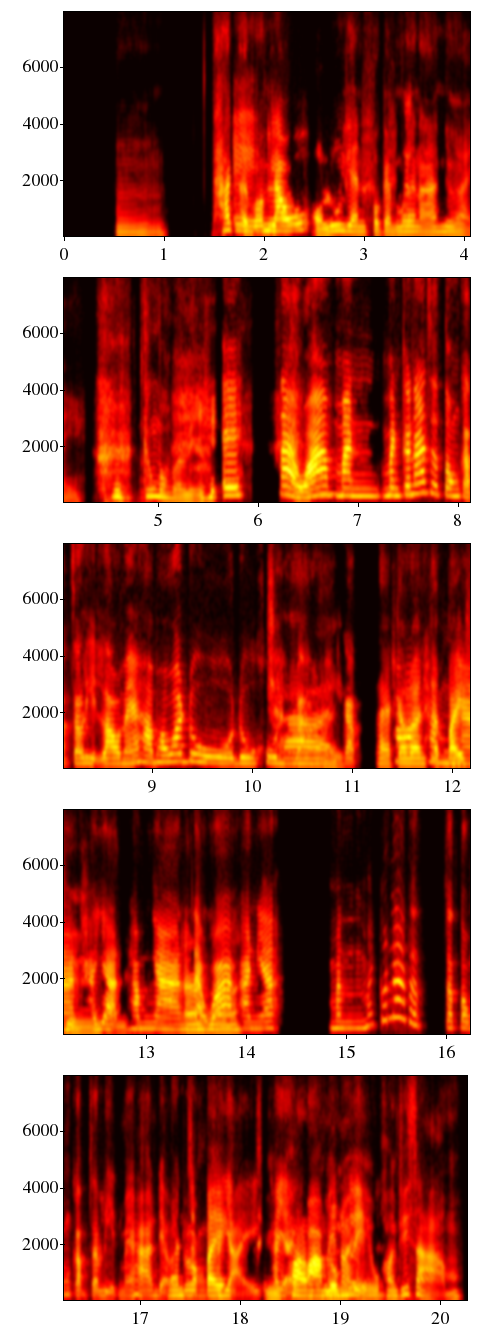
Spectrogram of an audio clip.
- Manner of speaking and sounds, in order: other background noise; chuckle; laugh; laughing while speaking: "นี้"; chuckle; tapping
- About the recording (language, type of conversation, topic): Thai, podcast, คุณเคยล้มเหลวครั้งหนึ่งแล้วลุกขึ้นมาได้อย่างไร?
